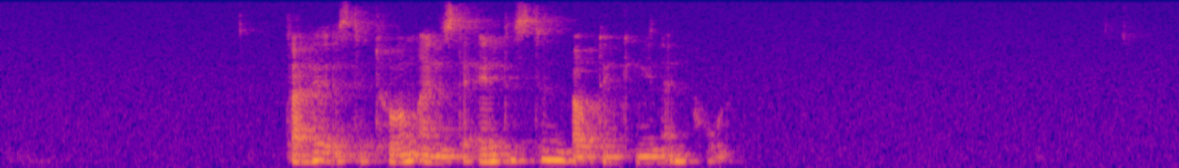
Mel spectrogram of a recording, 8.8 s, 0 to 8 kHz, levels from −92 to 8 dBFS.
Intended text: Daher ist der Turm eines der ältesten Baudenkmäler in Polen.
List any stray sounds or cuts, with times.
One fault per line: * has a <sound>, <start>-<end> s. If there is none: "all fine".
all fine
